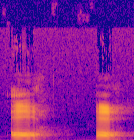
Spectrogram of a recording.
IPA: ɔ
